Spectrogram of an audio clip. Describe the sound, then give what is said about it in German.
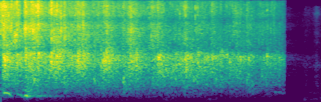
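An audience claps steadily, a dense wash of many hands sustained for several seconds at a fairly constant level before cutting off abruptly into near silence. “Merci und einen Applaus für Anita.”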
